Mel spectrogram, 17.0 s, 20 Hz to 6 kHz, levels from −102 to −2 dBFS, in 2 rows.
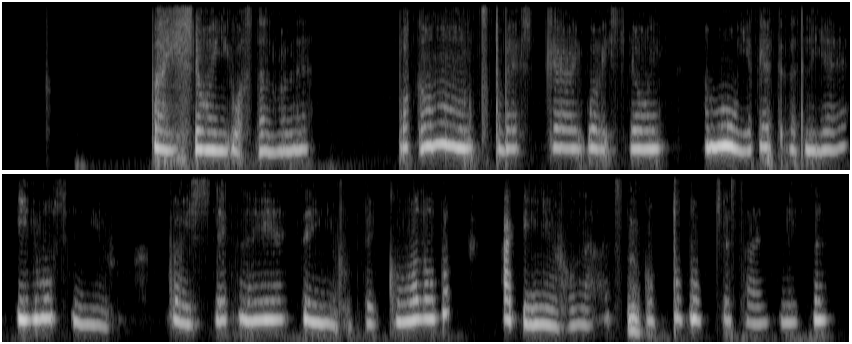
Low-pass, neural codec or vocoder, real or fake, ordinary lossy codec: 5.4 kHz; codec, 16 kHz in and 24 kHz out, 0.4 kbps, LongCat-Audio-Codec, fine tuned four codebook decoder; fake; none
